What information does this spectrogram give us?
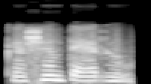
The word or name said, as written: Caxam Terno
